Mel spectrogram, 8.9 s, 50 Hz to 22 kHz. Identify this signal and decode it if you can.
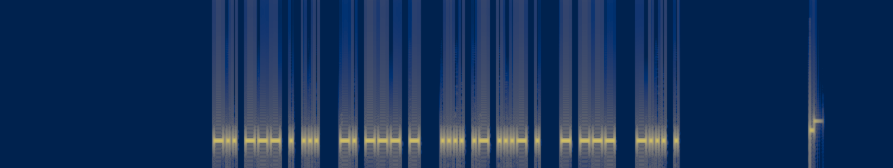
Morse code, heard as a keyed tone, about 38 wpm, 700 Hz. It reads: DOES NOT HAVE TO BE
